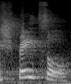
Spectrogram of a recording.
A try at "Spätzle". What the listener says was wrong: It's L-E, not E-L.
